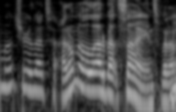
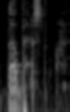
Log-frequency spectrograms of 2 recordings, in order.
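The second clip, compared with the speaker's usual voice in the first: whispered aside; 6 semitones lower than usual. Real, not acted. Aside about favourite Cinderella.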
